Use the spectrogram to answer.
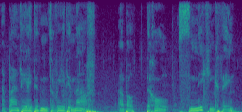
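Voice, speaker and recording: Slow, mellow man as a musing vampire, noisy background. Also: mid-range voice, fairly even intonation, close to an everyday voice. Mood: musing, wary. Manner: halting, musing, muttering with hums. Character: wary male vampire muttering his thoughts while exploring. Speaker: gameplay streamer playing a character. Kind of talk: in-character roleplay commentary, thinking aloud.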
